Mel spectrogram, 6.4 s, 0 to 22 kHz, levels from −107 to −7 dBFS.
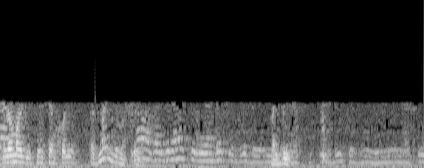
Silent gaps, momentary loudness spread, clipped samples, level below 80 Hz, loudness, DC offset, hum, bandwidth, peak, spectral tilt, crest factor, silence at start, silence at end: none; 13 LU; under 0.1%; -44 dBFS; -29 LUFS; under 0.1%; none; 1.9 kHz; -8 dBFS; -4 dB/octave; 20 dB; 0 s; 0 s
